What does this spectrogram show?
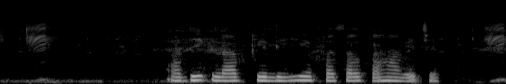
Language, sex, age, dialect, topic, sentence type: Hindi, male, 18-24, Kanauji Braj Bhasha, agriculture, question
